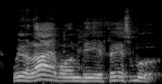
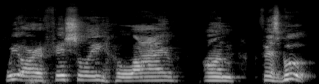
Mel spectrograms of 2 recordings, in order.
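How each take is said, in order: First: Light mock-Italian accent; hint of a hammy Italian accent. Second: Said in the usual way. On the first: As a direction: put on a playful Italian accent. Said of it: "that's my Italian accent".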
